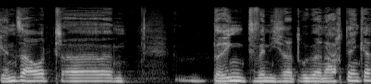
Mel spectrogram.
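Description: Fairly even in intonation, a man's somewhat breathy voice sits at a fairly high pitch. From Frankfurt am Main. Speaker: football fan. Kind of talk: casual chat. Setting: at home on a finca.

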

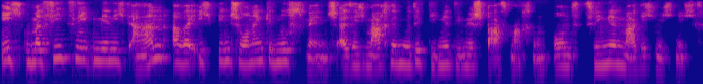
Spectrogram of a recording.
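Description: A woman with a medium pitch talks at a moderate pace, her voice making very wide pitch swings. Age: 50s. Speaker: model and coach. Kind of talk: interview.

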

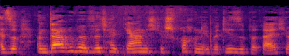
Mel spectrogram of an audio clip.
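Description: Keeping her intonation fairly even, a woman at a medium pitch talks in an ordinary speaking voice. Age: 30s. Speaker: podcast co-host. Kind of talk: interview.

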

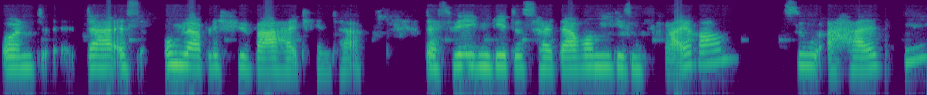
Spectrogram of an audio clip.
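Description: This is a woman with an ordinary speaking voice at medium pitch. She talks at a fairly slow pace with ordinary pitch variation. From Rhineland, Germany. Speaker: politician, member of parliament. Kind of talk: interview. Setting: remote call from outdoor protest site.

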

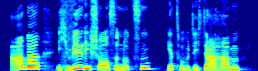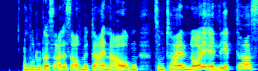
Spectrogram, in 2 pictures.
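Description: A woman with a normal speaking voice and fairly high pitch speaks at a moderate pace with ordinary pitch variation, the sound dry and close with no echo. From Hesse, Germany. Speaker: travel podcast co-host. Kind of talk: casual interview.

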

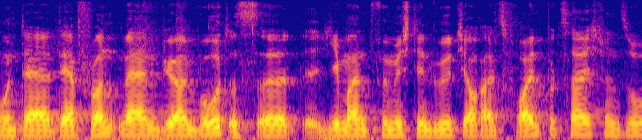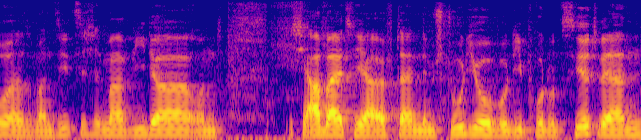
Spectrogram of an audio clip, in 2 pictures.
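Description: The speaker is male. His pitch is medium, delivered in a monotone, flat intonation. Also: moderate pace. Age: 20s. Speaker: bassist and music manager. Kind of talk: casual chat. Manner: hesitant, many filler sounds.

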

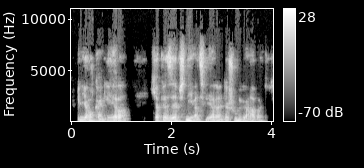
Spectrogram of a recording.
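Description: A man's medium-pitched voice, dark and mellow, with vocal fry and ordinary pitch variation. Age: 70s. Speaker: retired communication trainer and author. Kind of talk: interview. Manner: hesitant, many filler sounds.

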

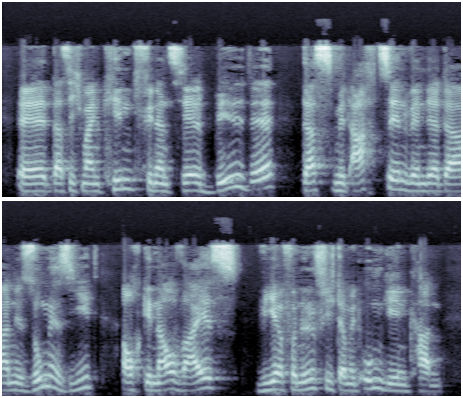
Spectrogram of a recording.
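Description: The tone is dark and mellow, with ordinary pitch variation. The pace is fairly slow. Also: man. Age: 30s. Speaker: finance podcaster and author. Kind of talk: casual Q&A interview. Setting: Instagram live video session.

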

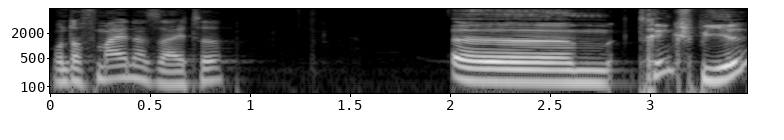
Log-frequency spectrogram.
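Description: This man's fairly high voice keeps a fairly even intonation. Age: 30s. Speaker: podcast co-host, IT support worker. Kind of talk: casual chat. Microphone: new microphone, RØDE NT-USB.

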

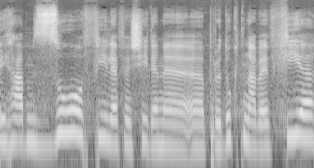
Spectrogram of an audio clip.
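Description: A woman speaks at a fairly high pitch with fairly even intonation. Noticeable background noise runs behind her. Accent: Slovenian. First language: Slovenian (speaking German). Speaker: tourism board director. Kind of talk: live panel talk. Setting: trade fair stage with audience. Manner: halting, many fillers.

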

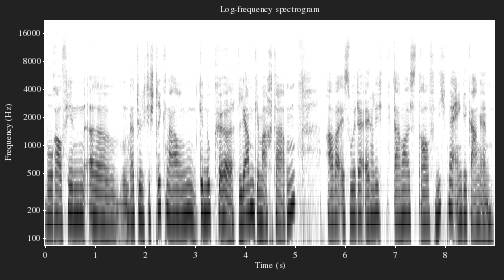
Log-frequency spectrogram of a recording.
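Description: A woman's very deep, low voice at a fairly slow pace, with fairly even intonation and very even loudness. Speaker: retired physicist. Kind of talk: interview. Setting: lecture hall. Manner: halting.

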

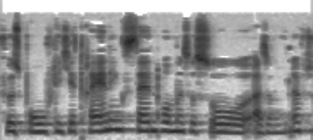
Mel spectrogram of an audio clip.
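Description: A woman talks at a medium pitch. Her pace is fairly slow and her intonation fairly even. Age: 30s. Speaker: social work manager. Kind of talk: interview. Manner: hesitant, many fillers.

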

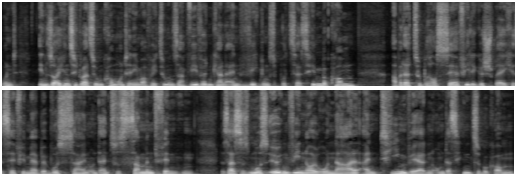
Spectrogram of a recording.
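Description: Talking at a fairly quick pace, a man's voice shows vocal fry and very wide pitch swings. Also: medium pitch for a man. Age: 50s. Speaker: storytelling coach. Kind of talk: interview.

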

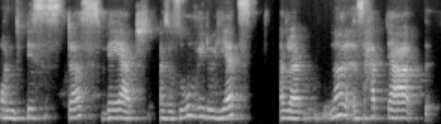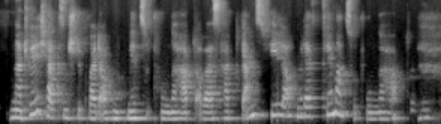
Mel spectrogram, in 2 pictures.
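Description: In a room with audible echo, a woman speaks at a fairly slow pace, her somewhat breathy voice showing ordinary pitch variation. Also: medium pitch for a woman. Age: 40s. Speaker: former corporate manager who went through burnout. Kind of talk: interview.

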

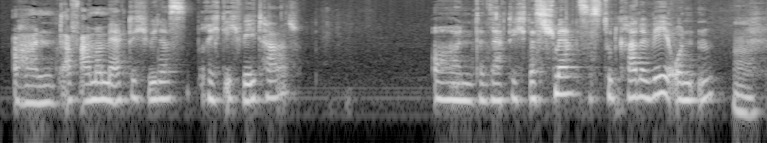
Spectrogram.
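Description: At a fairly slow pace, a woman talks in a somewhat breathy voice with fairly even intonation. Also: medium pitch for a woman. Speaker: mother sharing experience of postnatal depression. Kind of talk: personal testimony in interview.

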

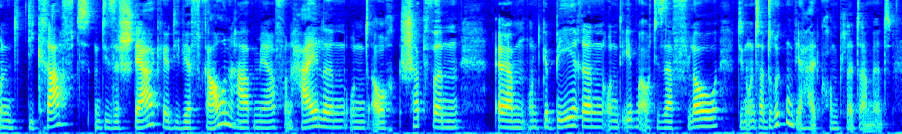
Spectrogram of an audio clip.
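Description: Calm in tone, a woman speaks at a very slow pace with a very deep, low pitch, vocal fry, and ordinary pitch variation. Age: 30s. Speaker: breathwork instructor. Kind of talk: casual interview chat; guided breathing exercise.

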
